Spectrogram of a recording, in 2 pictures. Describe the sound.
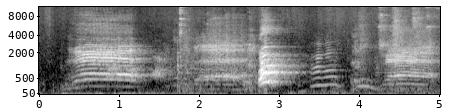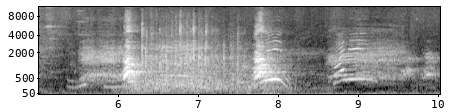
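Herd animals on an organic farm in France bleat at feeding time. Many overlapping, wavering bleats of varied pitch come loud and continuous, with a noisy rustling stretch in the middle.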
